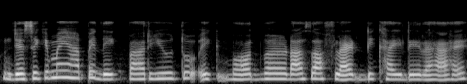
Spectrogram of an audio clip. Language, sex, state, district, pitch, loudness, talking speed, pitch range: Hindi, female, Uttar Pradesh, Jyotiba Phule Nagar, 245 Hz, -16 LUFS, 245 wpm, 235-265 Hz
